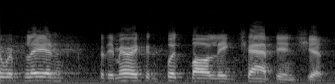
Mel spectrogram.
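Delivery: ordinary talk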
